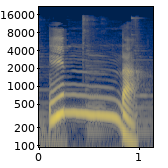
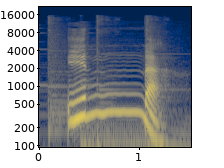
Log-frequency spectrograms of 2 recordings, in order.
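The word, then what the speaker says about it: إنَّ: Ada huruf alif bertanda baca kasroh dibaca i, bertemu dengan huruf non yang bertanda baca tasydid dan fathah. Bagaimana membacanya? Tahan, bunyikan. Inna. Inna, ya. Inna. In dan na digabungkan inna.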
